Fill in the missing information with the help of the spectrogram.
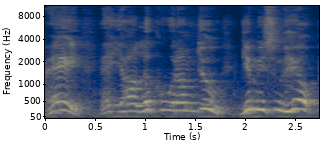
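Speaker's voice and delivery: high, loud clout-chaser voice; mock a show-off filming himself; mock social media hype. Mocking clout chasers on camera, high hype voice. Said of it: "running around with a camera".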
